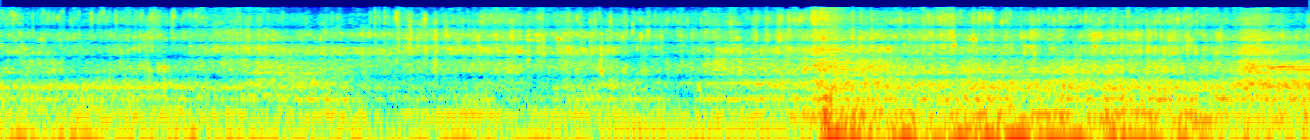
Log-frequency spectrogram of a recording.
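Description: Cinematic sound design: a deep low rumble with noisy texture underneath, swelling louder from about four seconds in.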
